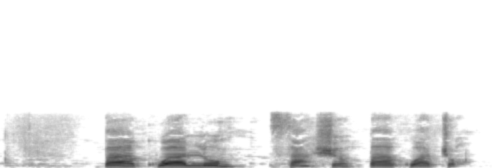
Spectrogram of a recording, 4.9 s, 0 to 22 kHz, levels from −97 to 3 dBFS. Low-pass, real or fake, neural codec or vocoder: 7.2 kHz; real; none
